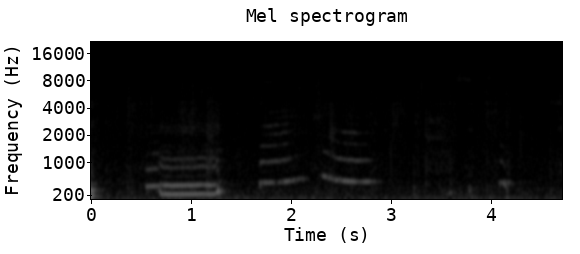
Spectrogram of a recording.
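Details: Faye, a tricolor corgi puppy girl of 5 months, talking indoors: a steady, level, nasal whine, then two shorter gliding yowls that bend downward, and a soft final yip. Quiet room.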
